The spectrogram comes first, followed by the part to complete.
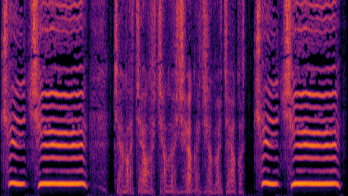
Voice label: Dwarf Female Choo Choo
